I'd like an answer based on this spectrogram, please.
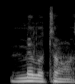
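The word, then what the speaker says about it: Mirliton: Millerton, stuffed millerton.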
